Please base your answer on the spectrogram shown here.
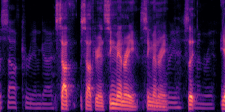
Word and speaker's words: Syngman Rhee: South Korean Syngman Rhee, Syngman Singman Rhee.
